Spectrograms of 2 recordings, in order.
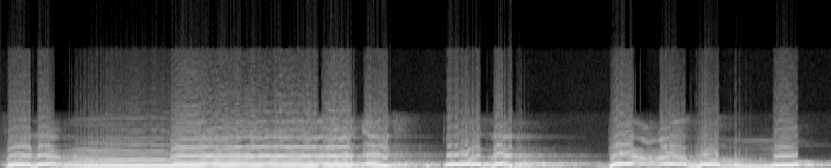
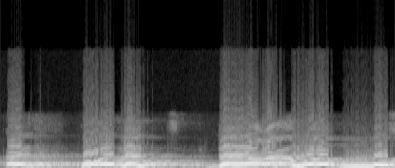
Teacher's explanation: Ya, maka cara bacanya falamma asqalad da'awa Allah. Maka tidak terdengar desis dari ta.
